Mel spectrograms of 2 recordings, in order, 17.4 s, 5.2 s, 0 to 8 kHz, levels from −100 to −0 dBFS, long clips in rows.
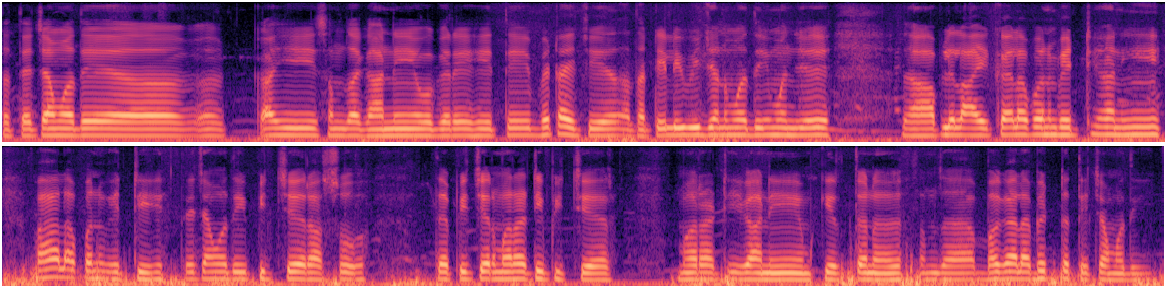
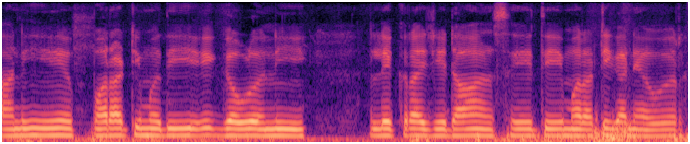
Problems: constant background noise, continuous background conversations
